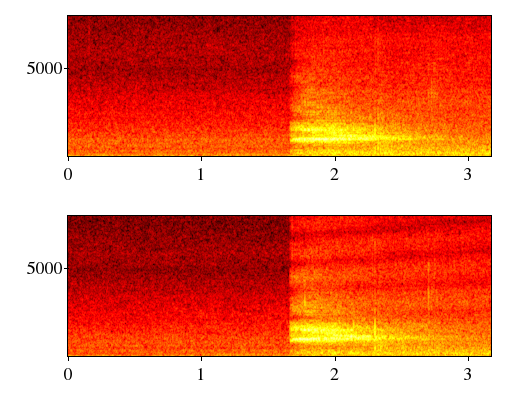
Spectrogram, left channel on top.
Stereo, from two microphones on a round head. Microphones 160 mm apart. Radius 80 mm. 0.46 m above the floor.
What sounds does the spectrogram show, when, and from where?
1.7 s a scream: 55° right (ahead or behind), 7 m; by 3.2 s 50° right (ahead or behind), 8 m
